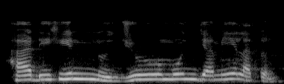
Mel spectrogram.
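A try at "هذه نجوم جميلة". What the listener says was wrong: Hadihin nujumu tanpa tanwin. Hadihin nujumu jamilatun.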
